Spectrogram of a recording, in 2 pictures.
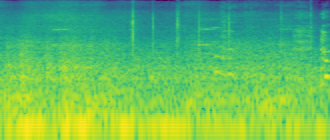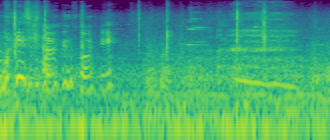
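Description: A train rumbles along the track.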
